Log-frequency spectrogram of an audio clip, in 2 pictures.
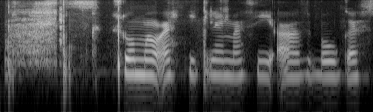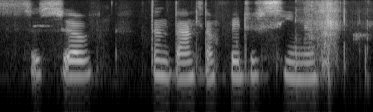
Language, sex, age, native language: Icelandic, male, 18-19, Icelandic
